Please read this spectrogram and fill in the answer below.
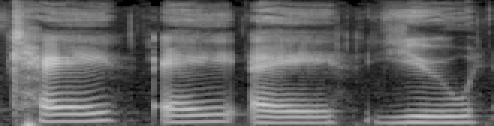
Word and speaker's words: Kaaum: It's so very, very confusing because Kaaum is pronounced in a million different ways. I've heard it all, but it's Kaaum as in Mary.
